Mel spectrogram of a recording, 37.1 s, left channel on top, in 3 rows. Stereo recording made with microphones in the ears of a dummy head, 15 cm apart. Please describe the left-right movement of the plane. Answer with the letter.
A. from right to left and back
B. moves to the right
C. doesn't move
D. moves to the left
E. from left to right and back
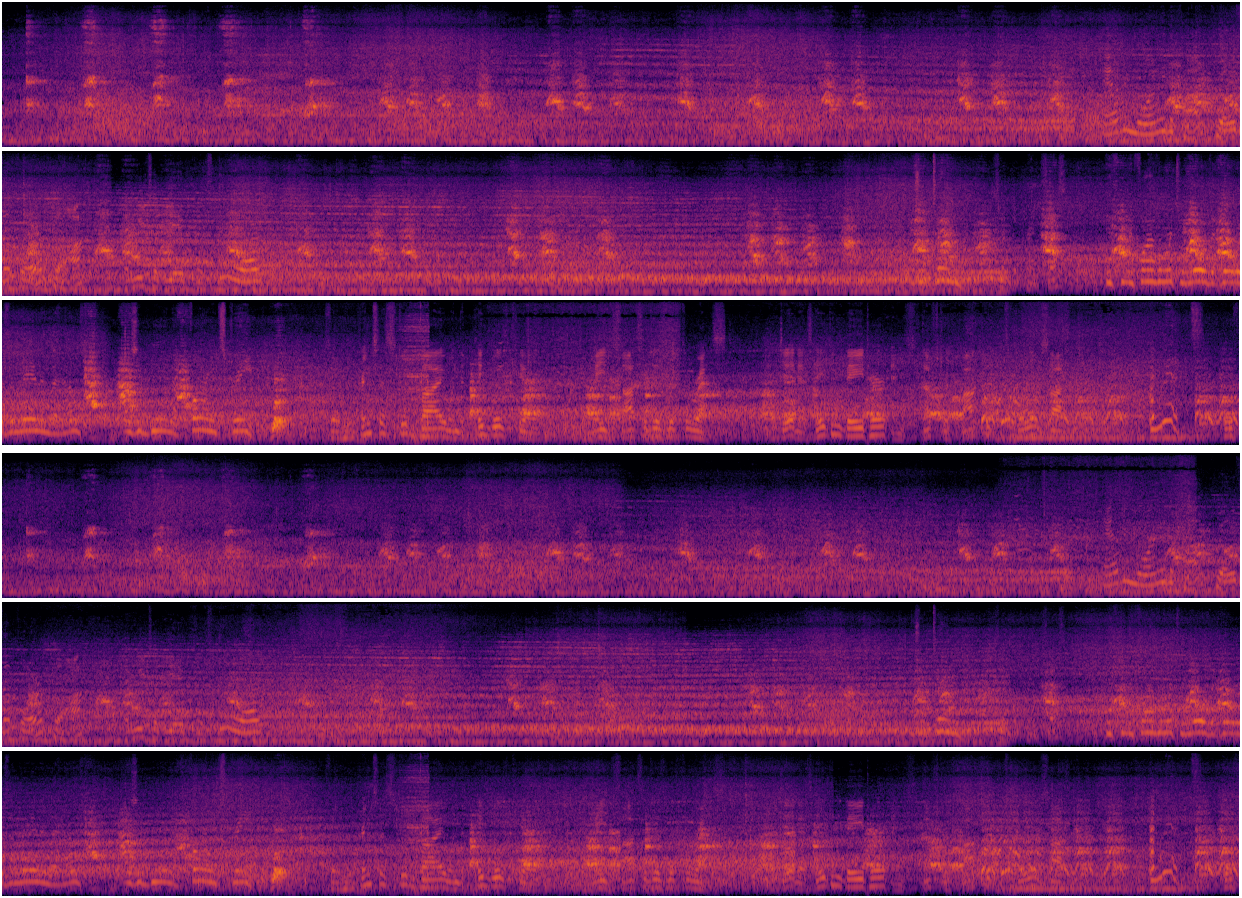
B.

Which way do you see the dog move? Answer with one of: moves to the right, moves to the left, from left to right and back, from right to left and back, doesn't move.
moves to the right.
